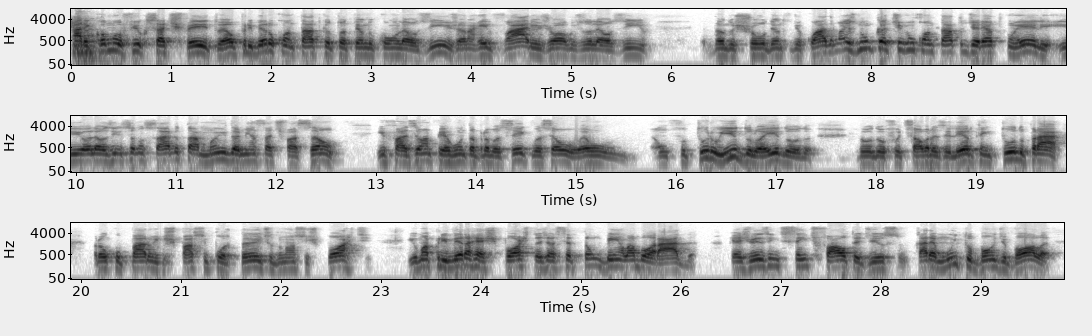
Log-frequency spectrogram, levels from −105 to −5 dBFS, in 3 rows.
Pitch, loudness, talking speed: 160 Hz, -25 LUFS, 210 wpm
